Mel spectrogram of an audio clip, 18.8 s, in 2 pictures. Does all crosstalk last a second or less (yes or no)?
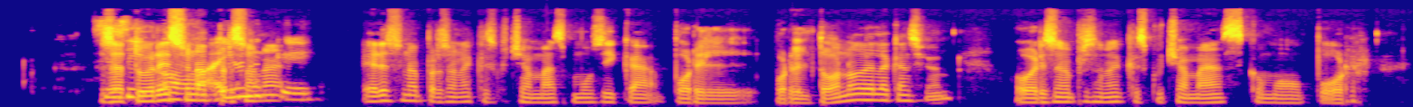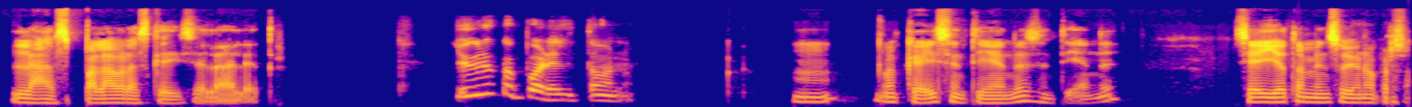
no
